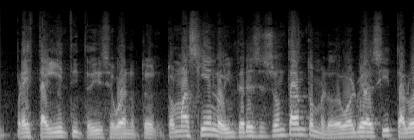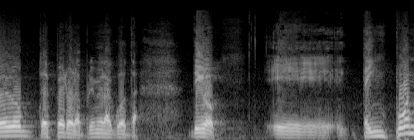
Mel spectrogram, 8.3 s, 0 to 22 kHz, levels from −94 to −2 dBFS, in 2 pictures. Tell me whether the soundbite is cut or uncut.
uncut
